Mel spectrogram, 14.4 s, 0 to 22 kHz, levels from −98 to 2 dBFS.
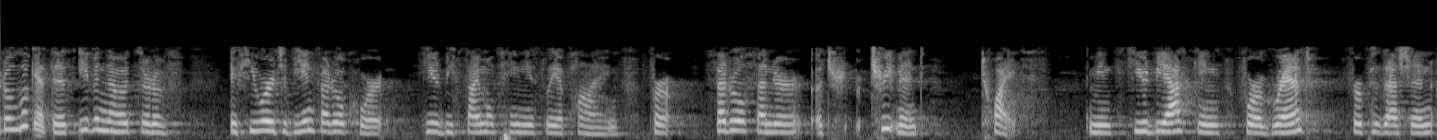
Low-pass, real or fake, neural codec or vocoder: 5.4 kHz; fake; vocoder, 44.1 kHz, 128 mel bands, Pupu-Vocoder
